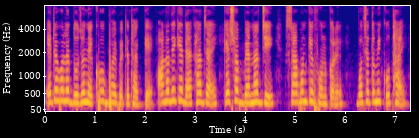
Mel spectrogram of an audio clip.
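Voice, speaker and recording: A woman narrating a recap of a TV serial in a steady storytelling manner. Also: a little high, normal speed, no echo.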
